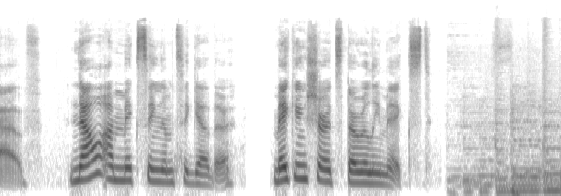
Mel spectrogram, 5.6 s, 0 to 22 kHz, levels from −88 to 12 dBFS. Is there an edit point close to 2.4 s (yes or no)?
no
